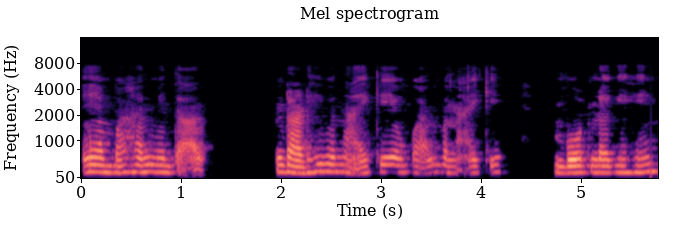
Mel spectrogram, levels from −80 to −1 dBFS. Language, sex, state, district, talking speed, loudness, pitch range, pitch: Chhattisgarhi, female, Chhattisgarh, Jashpur, 145 wpm, -23 LUFS, 170-190 Hz, 180 Hz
